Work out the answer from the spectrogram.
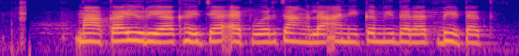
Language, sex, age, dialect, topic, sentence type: Marathi, female, 25-30, Southern Konkan, agriculture, question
